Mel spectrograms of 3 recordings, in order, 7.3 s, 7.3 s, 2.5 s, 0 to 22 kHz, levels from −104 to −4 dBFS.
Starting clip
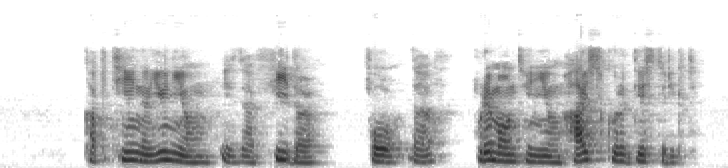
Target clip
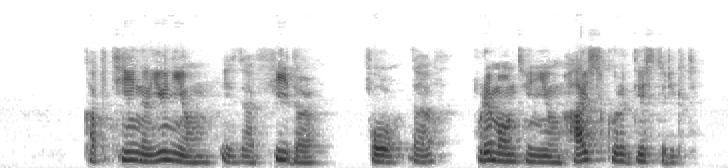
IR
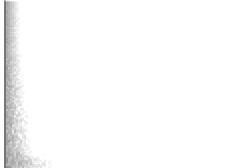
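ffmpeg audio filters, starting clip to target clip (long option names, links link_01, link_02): -filter_complex "[0:a]asettb=1/sr,asplit=3[link_01][link_02][link_03];[link_01]atrim=end=1.224[link_04];[link_02]atrim=start=1.22:end=1.85,asetpts=PTS-STARTPTS,afade=type=in:duration=0.004:curve=qsin,afade=type=out:start_time=0.626:duration=0.004:curve=qsin,highshelf=frequency=3800:gain=9[link_05];[link_03]atrim=start=1.846[link_06];[link_04][link_05]acrossfade=duration=0.004:curve1=hsin:curve2=qsin[link_07];[link_07][link_06]acrossfade=duration=0.004:curve1=qsin:curve2=hsin,volume=-1.5dB"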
